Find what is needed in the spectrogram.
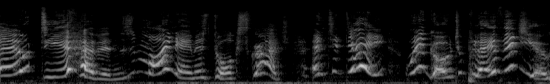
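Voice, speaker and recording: A woman puts on a character voice in a British accent, her pitch extremely high with very wide swings and big jumps in loudness. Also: fairly slow pace. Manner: prissy, theatrical, mocking.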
